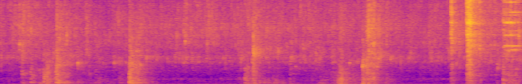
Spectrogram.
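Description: Kitchen handling noises as a bottle goes back into the refrigerator: a string of separate knocks and bumps, then a short, sharp, bright clatter near the end, over a faint steady hum.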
